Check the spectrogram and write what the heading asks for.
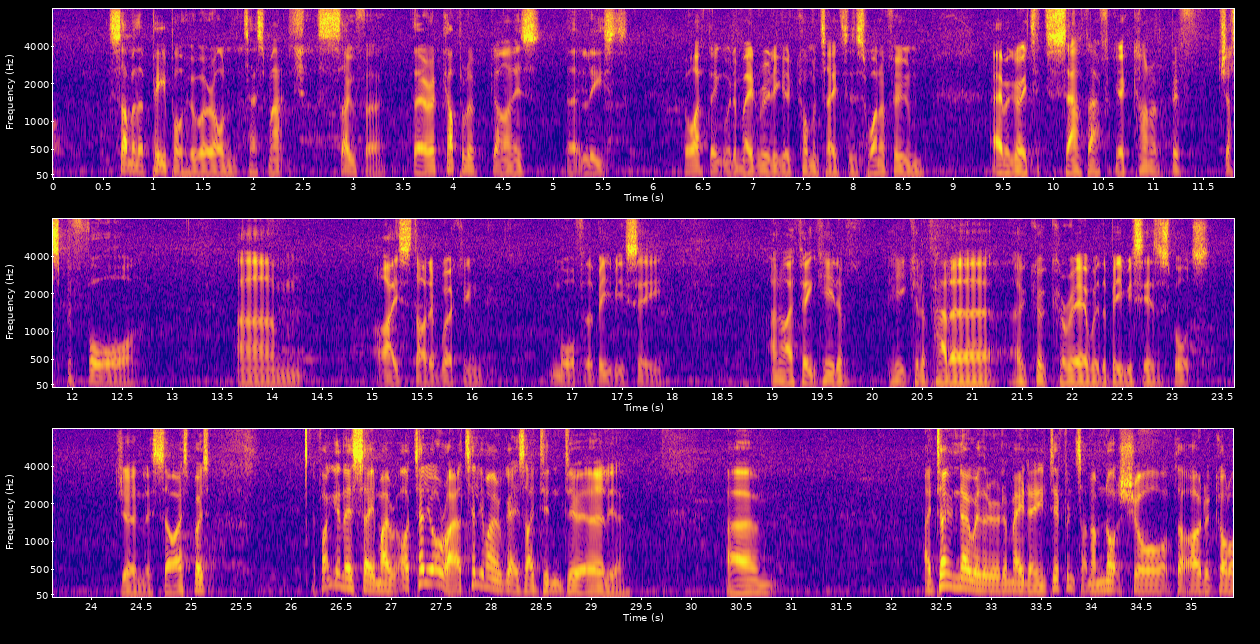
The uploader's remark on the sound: Recorded live from The Wheatsheaf Pub - Tooting.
